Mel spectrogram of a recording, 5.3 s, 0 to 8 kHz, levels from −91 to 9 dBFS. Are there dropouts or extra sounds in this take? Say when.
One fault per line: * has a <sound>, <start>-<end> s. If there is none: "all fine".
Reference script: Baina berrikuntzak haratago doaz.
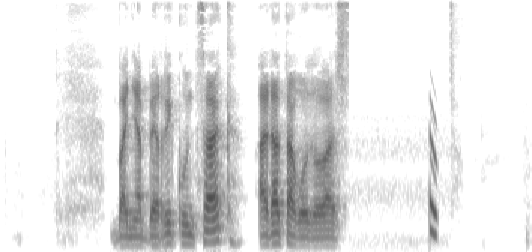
* has a chirp, 4.3-4.4 s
